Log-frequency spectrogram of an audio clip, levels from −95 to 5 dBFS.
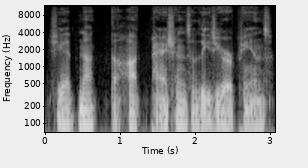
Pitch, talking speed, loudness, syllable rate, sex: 85 Hz, 175 wpm, -21 LUFS, 4.9 syllables/s, male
